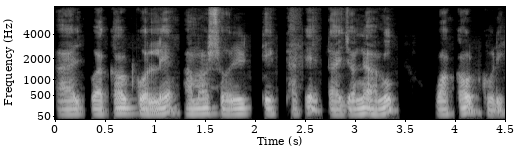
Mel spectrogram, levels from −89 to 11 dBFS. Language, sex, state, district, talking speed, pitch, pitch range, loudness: Bengali, male, West Bengal, Kolkata, 185 wpm, 95 Hz, 90-100 Hz, -19 LUFS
